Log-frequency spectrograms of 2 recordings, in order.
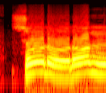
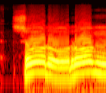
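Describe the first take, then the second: Both takes have the same delivery.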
